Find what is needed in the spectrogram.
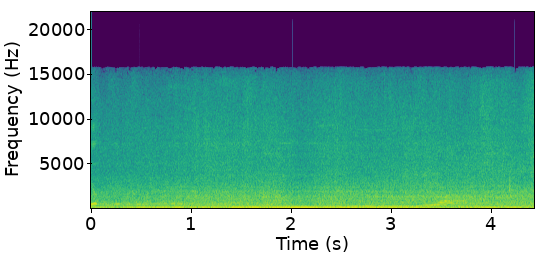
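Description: A motor running with a steady low rumble, and a short burst of voice near the end.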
